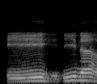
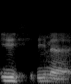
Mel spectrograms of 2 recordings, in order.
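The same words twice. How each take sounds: First: A vowel is drawn out longer. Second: The vowels are kept short. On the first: The speaker calls it wrong. "kadang ada isba' ataupun penambahan harokat" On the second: The speaker calls it right.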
